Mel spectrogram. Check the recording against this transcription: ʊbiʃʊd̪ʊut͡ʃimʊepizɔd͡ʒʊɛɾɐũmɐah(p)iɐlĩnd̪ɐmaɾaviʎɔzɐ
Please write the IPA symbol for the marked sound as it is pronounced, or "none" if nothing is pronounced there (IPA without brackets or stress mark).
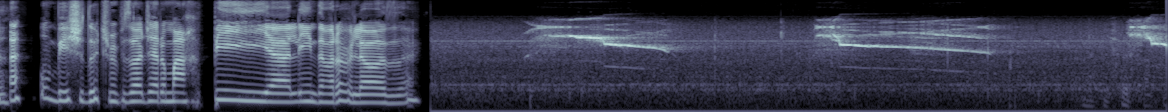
p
